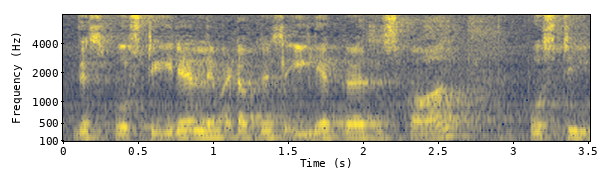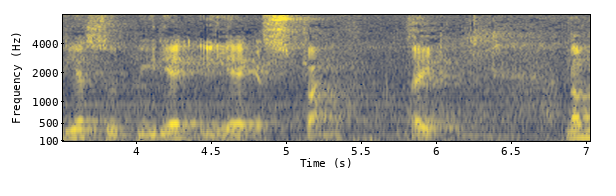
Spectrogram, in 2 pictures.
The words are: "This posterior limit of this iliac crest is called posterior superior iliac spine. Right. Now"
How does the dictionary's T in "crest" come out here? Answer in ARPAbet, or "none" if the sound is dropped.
none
